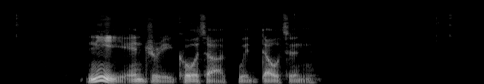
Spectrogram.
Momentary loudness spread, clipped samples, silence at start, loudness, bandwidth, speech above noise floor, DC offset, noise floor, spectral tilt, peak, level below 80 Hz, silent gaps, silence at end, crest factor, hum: 16 LU; under 0.1%; 0.85 s; -28 LUFS; 11.5 kHz; 53 dB; under 0.1%; -81 dBFS; -6.5 dB/octave; -8 dBFS; -54 dBFS; none; 1.7 s; 24 dB; none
